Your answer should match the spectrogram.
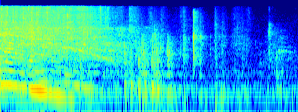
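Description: An electric grinder working on coriander seeds, whirring loudly at first and then winding down, followed by sparse rattling clicks of the seeds settling inside.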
